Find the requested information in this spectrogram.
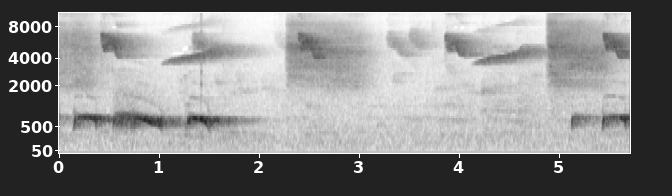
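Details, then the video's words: Spotted dove kept as a decoy with many voices for training young doves: a short burst of soft, rolling low coos at the start and again at the end, with thin high chirps and whistles between. "Cu gáy đảo giọng liên tục, kích bổi hay, luyện CU non chuẩn!"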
